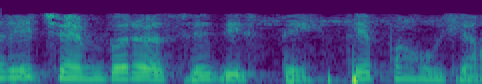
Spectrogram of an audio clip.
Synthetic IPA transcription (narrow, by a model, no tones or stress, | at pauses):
ɾet͡ɕembəɾəsed̪ist̪ḛ̃t̪epauɦjã̰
